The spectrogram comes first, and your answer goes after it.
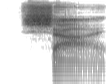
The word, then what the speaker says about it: Chey: Shy, excuse me. Uh, Shy or Shay, honestly, at this point I accept it all. It's interchangeable.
